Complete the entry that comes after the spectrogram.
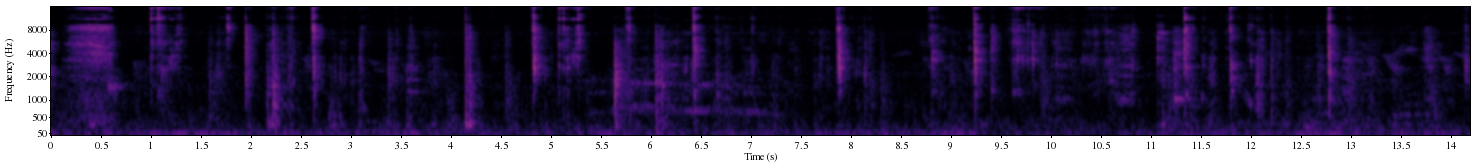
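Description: Close-up mouth sounds of someone chewing spicy Nepali chatpate, a puffed-rice street snack. There are soft repeated chewing noises with short sharp crunches and mouth clicks scattered throughout. The chatpate has already gone somewhat soft.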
